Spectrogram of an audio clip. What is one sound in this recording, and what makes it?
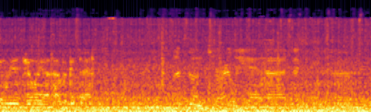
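A young man speaks briefly over a headset radio.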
